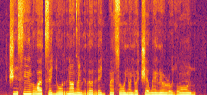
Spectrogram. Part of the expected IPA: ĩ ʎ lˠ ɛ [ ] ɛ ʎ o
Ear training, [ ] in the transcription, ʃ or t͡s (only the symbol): t͡s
